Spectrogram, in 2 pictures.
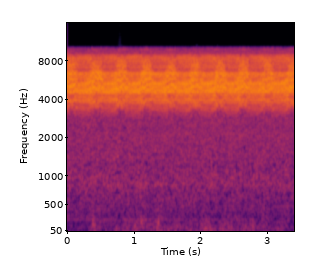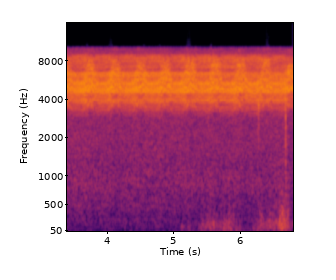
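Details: Tibicen walkeri cicada calling from a tree in Kansas City, Missouri, in early October 2008, producing an unbroken shrill buzzing whine with regular rhythmic pulses roughly every half second and light background rumble.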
